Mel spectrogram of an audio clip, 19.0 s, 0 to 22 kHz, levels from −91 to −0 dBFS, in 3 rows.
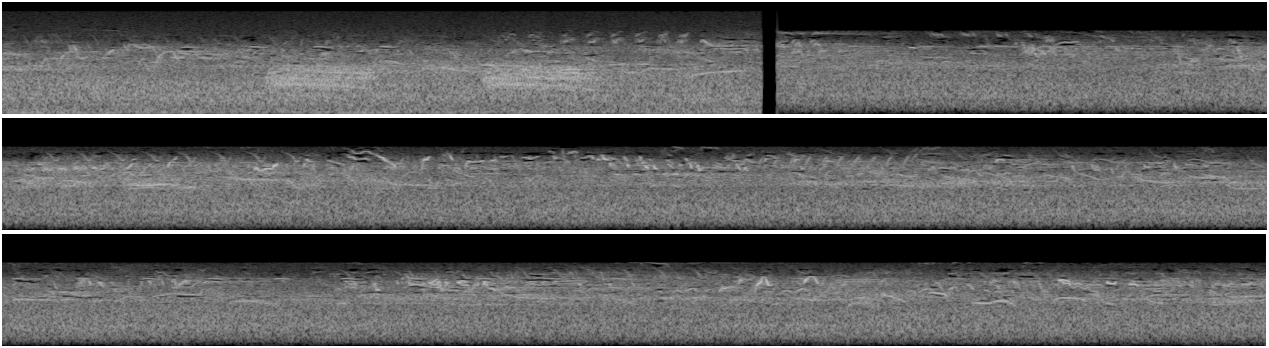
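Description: At 3.80 s the recording likely switches its input to a poorer device, such as a different microphone or a headset's call profile. A brief gap of about 80 ms marks the switch. From there to the end, nothing is passed above 7.6 kHz, so the sound turns duller and boxier. A faint new background noise sits well below the signal, while the overall level stays about the same.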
